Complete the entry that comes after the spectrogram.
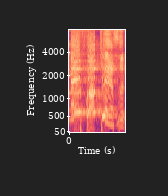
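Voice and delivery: play-acted weeping, high crying lament. Retelling friends at the back of a funeral: imitating crying at a funeral. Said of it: "in the back of that funeral crying like".

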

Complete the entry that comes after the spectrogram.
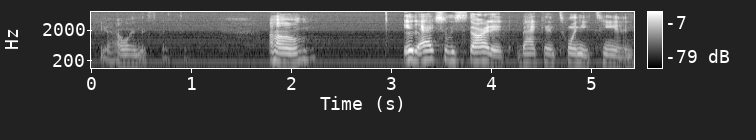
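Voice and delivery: choked-up voice, on the verge of crying. Sharing their own story with the audience: on the verge of tears. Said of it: "I don't know why I'm about to cry".

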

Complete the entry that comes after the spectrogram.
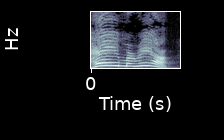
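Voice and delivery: put-on very friendly tone. Retelling how a police officer called out: imitating a very friendly tone. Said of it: "in a very friendly tone".

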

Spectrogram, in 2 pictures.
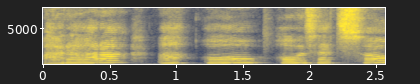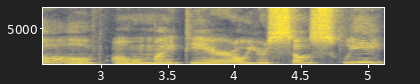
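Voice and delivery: very high, slow, sweet, doting polite-lady voice. Imitating the maid character in the show, a sweet polite lady. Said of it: "she speaks very, very".

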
